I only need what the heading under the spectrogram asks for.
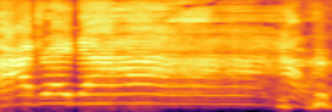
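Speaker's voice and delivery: very high, shrill, frantic scream, drawn out. Describing his wife's reaction while watching, imitating his wife screaming. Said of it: "You should have saw my wife scream".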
